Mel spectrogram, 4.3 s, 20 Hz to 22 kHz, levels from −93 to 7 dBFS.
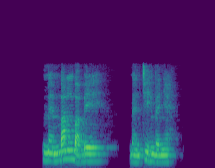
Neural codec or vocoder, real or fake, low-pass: none; real; 5.4 kHz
